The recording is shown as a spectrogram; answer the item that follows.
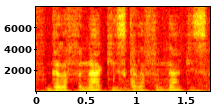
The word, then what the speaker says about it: Galifianakis: Buena actuación de parte de su elenco, especialmente Zach Galifianakis. – Uh-huh. – Sé que no es el apellido así como se pronuncia. – Galifianakis.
